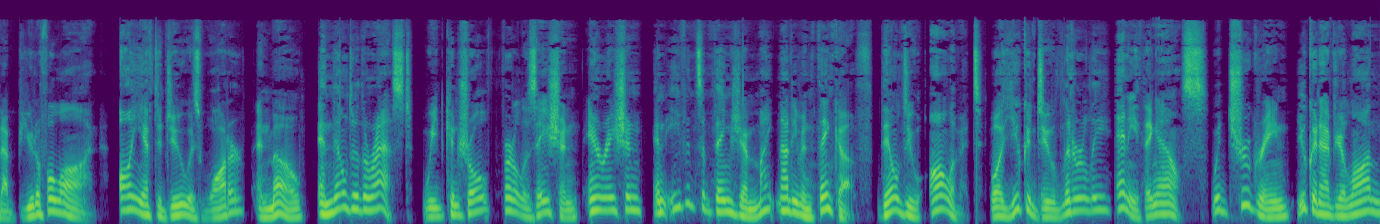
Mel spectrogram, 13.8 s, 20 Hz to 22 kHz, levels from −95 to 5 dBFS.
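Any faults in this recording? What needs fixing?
Bit error spikes at 3.41, 7.44 and 9.77 s: a flipped bit briefly throws three samples by a power of two, producing sharp ticks peaking around -9 dBFS. Each appears as a needle on the waveform and a thin full-height vertical line on the spectrogram. Prevent this with error-checked memory and links, such as ECC or checksummed transfers, and then repair these three ticks with interpolation.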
